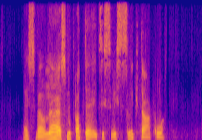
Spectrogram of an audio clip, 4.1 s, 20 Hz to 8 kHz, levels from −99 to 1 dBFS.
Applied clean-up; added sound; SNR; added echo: neural separator model SepFormer DNS4.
